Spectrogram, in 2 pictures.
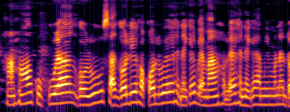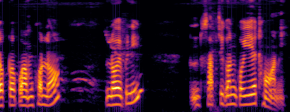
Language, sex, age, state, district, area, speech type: Assamese, female, 60+, Assam, Dibrugarh, rural, spontaneous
